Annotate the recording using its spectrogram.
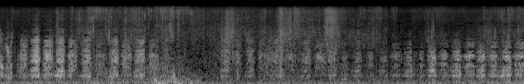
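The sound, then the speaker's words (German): A dog sniffs around and growls softly, with quick, rhythmic bursts of breath that continue steadily for several seconds, with no one speaking. “Er schnüffelte hier und da und wartete dann, bis ihn die Kinder eingeholt hatten. Plötzlich stellte er sich steif und knurrte leise auf.”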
